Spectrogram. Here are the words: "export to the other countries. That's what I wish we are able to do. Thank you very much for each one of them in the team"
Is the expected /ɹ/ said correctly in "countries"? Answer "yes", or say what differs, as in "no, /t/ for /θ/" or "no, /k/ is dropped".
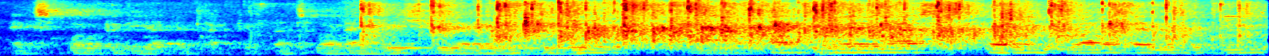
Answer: no, /ɹ/ is dropped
